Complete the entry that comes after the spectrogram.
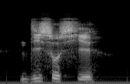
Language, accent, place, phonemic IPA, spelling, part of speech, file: French, France, Lyon, /di.sɔ.sje/, dissocier, verb, LL-Q150 (fra)-dissocier.wav
- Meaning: 1. to dissociate 2. to break up, separate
